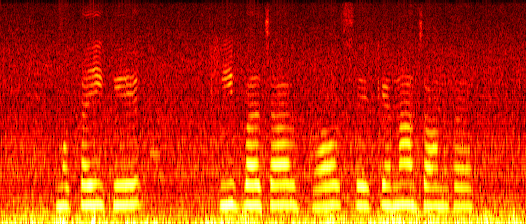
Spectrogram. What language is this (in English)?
Maithili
